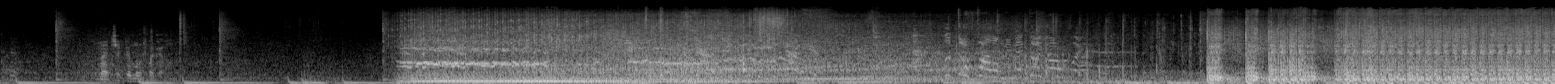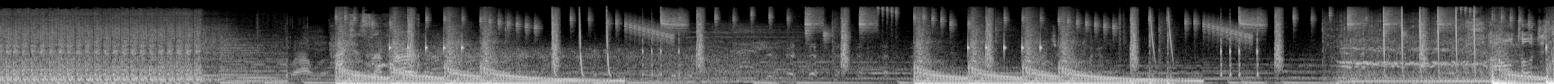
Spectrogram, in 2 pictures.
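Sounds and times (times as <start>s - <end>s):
rapid burst of gunfire: 12.0s - 17.7s.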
